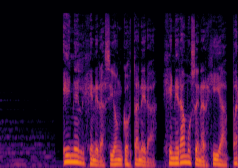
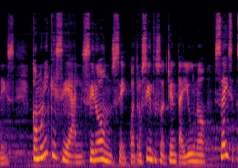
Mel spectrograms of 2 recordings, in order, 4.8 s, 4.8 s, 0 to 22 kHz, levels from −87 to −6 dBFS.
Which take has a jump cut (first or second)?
first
